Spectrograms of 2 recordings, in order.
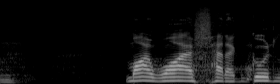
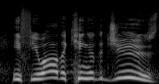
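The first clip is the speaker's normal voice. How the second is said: mocking; 7 semitones higher than usual. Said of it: "they mock".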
